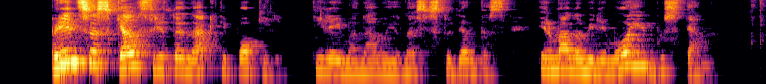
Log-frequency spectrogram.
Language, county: Lithuanian, Vilnius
